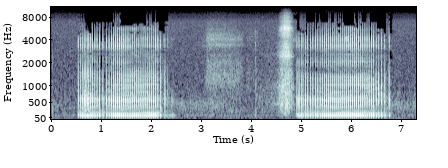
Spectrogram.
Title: Snoring.......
